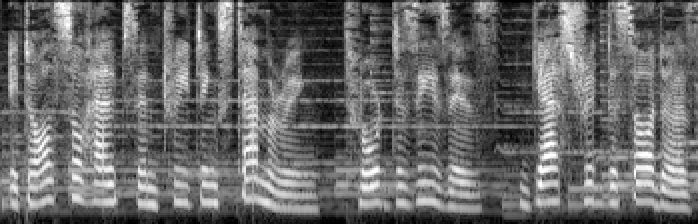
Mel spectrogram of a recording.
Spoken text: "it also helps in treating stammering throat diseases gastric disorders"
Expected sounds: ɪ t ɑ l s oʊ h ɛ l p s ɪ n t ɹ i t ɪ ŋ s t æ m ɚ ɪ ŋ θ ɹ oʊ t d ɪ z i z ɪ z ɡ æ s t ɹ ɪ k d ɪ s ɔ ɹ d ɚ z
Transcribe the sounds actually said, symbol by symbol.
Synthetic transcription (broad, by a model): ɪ t ɑ l s oʊ h ɛ l p s ɪ n t ɹ i t ɪ ŋ s t æ m ɚ ɪ ŋ t ɹ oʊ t d ɪ z i z ɪ z ɡ æ s t ɹ ɪ k d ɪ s ɔ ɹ d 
